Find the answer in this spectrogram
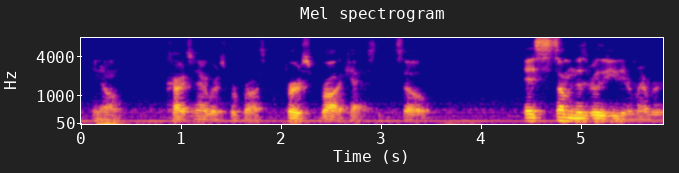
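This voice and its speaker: A man talks at a fairly quick pace with long, frequent pauses, and audible room echo surrounds his voice. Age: 20s. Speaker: vlogger and student. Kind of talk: casual vlog. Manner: hesitant, many fillers.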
